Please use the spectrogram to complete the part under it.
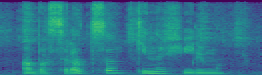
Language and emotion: Russian, neutral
